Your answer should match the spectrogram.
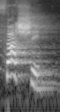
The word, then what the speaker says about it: fâché: For the angry, you'll write fâché. Fâché. Fâché. And here for the feminine, you will add an extra E, but then the pronunciation is going to remain same.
